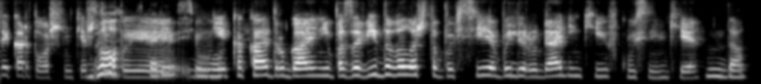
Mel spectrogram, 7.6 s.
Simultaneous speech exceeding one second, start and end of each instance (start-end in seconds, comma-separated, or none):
0.8-2.3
